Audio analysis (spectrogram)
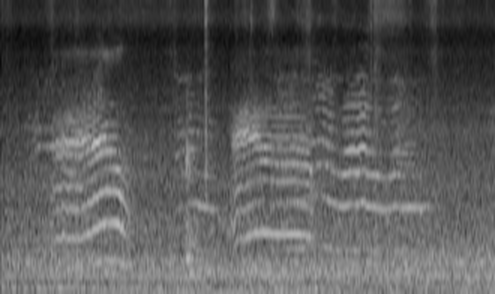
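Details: Village cat meowing, several drawn-out wavering meows rising then falling in pitch, one after another over a few seconds, with a faint steady background hum.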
